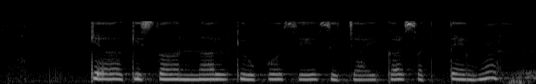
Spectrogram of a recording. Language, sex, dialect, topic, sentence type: Hindi, female, Kanauji Braj Bhasha, agriculture, question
